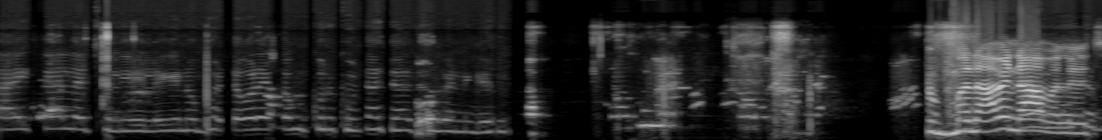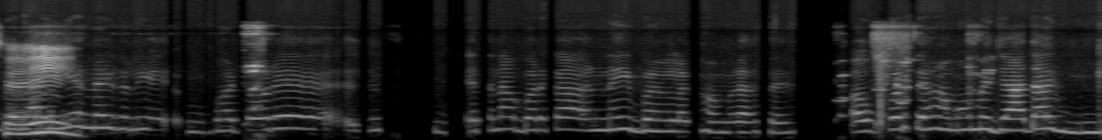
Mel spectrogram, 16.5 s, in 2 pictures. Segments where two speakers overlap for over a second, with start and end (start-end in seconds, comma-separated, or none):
7.2-8.6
